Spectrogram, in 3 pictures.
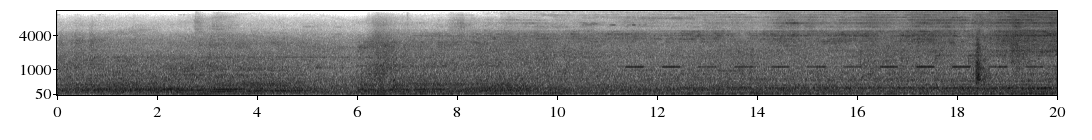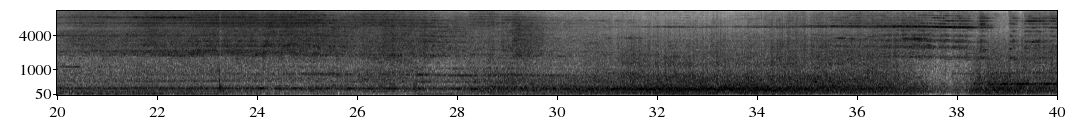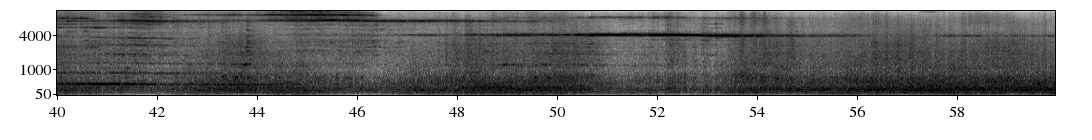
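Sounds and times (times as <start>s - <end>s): freight train rumbling past: 0.0s - 59.9s
high-pitched wheel squeal: 8.6s - 32.9s, 33.9s - 56.3s, 57.5s - 59.9s
wheels clattering on rail: 12.4s - 59.9s.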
